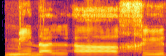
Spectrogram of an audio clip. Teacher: خا حروف مستعلیہ سے اس کو موٹا پڑھیں گے۔ من الآخرین، را زیجا ری، اس کو 2 حرکات لمع کرنا ہے، یا مدہ ہے، آخر پہ نون ساکن کریں گے وقف کرنے کی صورت میں۔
